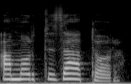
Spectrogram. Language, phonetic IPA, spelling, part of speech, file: Polish, [ˌãmɔrtɨˈzatɔr], amortyzator, noun, Pl-amortyzator.ogg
